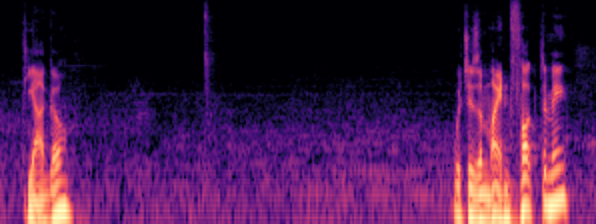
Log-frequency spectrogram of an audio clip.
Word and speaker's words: Thiago: It's like, you know, James is Theiago. What the? Wait, I'm assuming in Portuguese you don't pronounce the a like that, right? Thiago, which is a mind to me.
